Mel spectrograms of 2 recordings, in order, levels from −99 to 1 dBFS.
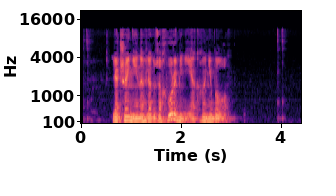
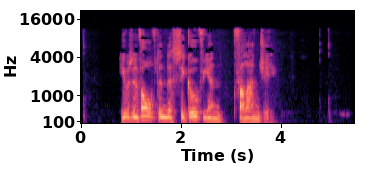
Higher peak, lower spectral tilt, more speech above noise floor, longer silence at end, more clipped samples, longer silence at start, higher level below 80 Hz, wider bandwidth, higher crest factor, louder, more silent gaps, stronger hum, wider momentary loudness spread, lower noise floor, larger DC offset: about the same, -4 dBFS vs -2 dBFS; first, -6 dB/octave vs -4.5 dB/octave; about the same, 56 dB vs 59 dB; second, 1.4 s vs 1.6 s; neither; second, 0.65 s vs 0.8 s; about the same, -54 dBFS vs -58 dBFS; about the same, 11.5 kHz vs 11.5 kHz; about the same, 18 dB vs 20 dB; about the same, -21 LUFS vs -21 LUFS; neither; neither; about the same, 8 LU vs 10 LU; about the same, -76 dBFS vs -79 dBFS; neither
